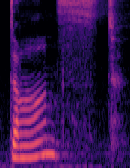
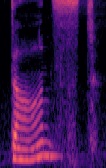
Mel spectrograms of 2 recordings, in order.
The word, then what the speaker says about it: danced: look at that watch danced eliminate the e pronounce the T danced laughed washed and walked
